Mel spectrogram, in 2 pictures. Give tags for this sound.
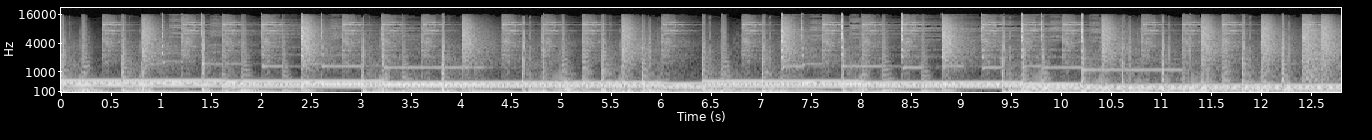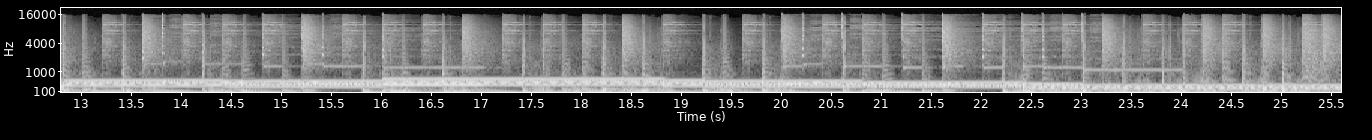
75bpm; Gb; reasonCompact; minor; loop; music

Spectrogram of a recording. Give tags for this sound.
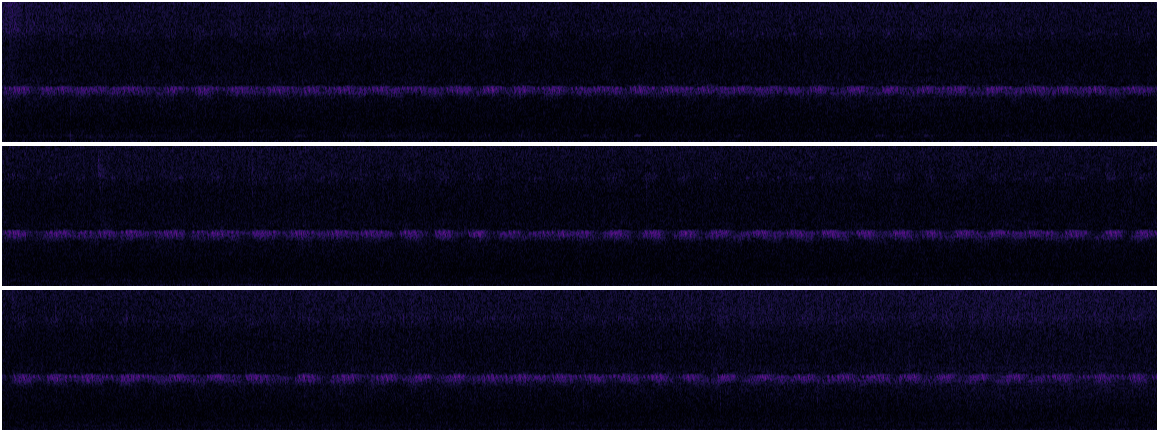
insects; chirp; field-recording; outdoors; ambient; nature; ambience; outside; cricket; crickets; night; ambianca; nighttime

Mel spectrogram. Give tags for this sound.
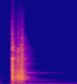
bowl; impact; wood

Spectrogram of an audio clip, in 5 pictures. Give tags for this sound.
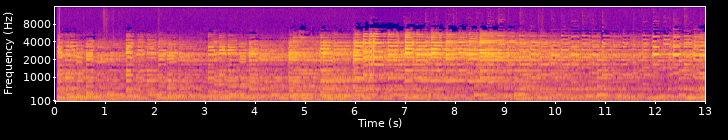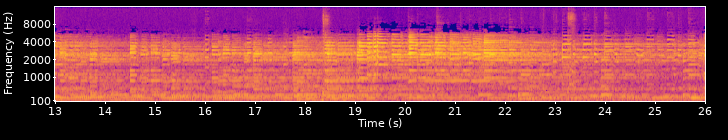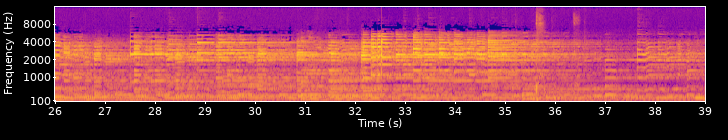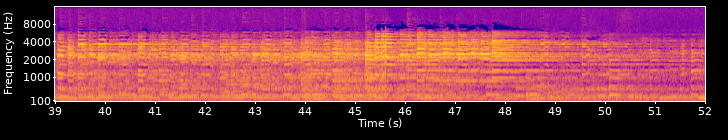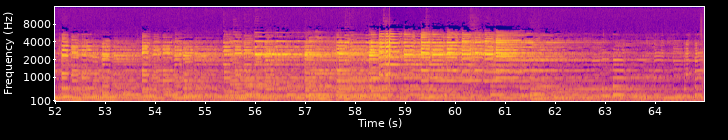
clean; guitar; layered; loop

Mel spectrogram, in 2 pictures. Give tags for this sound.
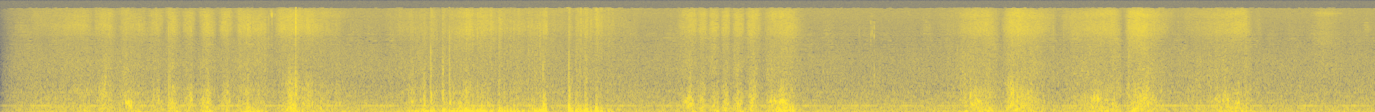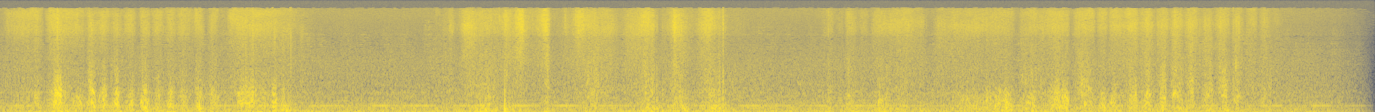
cat; furniture; OWI; pillow; scratching; soft

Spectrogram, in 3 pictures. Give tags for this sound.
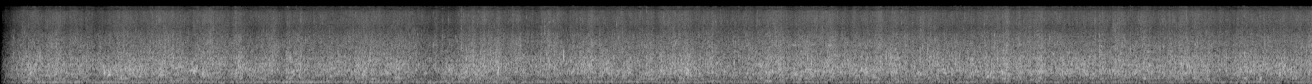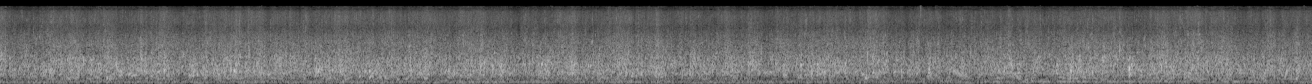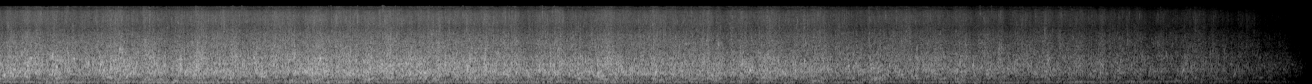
pipe; river; rushing; water

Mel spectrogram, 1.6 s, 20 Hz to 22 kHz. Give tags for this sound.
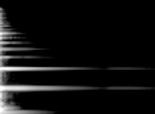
1-shot; acoustic; guitar; multisample; velocity

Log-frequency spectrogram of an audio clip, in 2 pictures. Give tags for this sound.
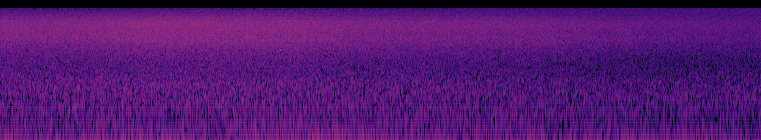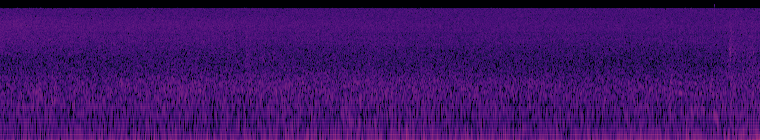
ambiance; ambience; ambient; atmosphere; field-recording; forest; nature; noise; soundscape; trees; wind

